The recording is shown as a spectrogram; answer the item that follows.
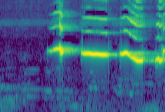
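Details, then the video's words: Oriental magpie-robin giving a brief, lively song phrase: a rising note, a long level whistle, then a descending slur and a final short note. "KACER GACOR NGOTOT PEDES SUARA NYA GA DA AMPOON"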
